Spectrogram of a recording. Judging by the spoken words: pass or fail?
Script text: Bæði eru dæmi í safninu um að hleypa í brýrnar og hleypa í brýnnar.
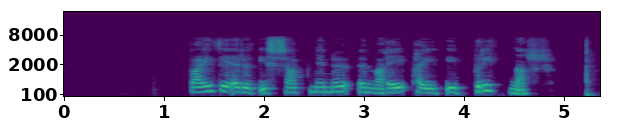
fail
